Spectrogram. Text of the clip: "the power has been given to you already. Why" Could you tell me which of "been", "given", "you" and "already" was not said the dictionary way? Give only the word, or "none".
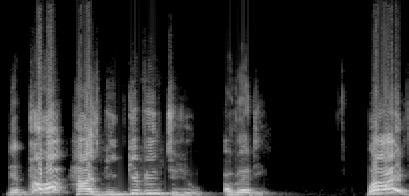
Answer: none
